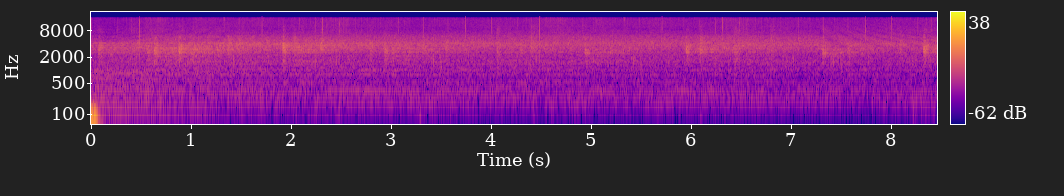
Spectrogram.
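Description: Quiet breakdown of an electronic dance track: the pounding kick drum cuts out right at the start, leaving a faint hissing, crackling texture with soft held tones and a few scattered clicks.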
